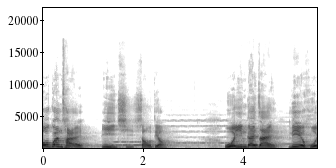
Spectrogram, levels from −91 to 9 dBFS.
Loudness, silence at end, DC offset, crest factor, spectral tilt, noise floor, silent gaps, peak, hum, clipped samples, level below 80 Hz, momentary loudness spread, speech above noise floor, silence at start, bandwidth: -14 LUFS; 0 s; under 0.1%; 14 dB; -6 dB/octave; -49 dBFS; none; 0 dBFS; none; under 0.1%; -62 dBFS; 12 LU; 36 dB; 0 s; 9.6 kHz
